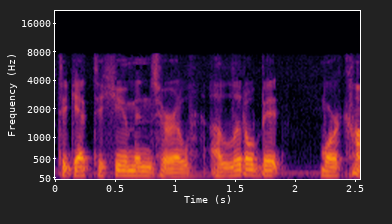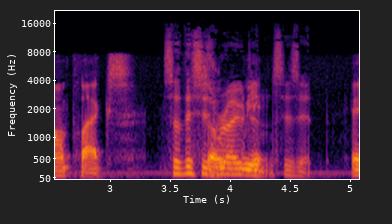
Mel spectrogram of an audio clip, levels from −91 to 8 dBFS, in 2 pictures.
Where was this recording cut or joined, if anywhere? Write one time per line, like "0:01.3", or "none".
none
